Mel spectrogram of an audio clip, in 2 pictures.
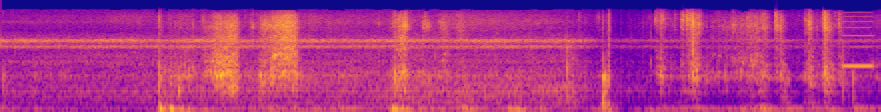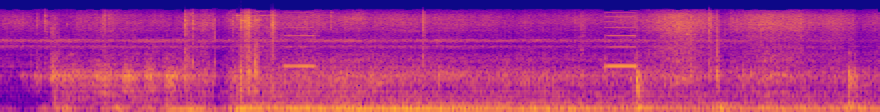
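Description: A driver gets into a car: knocks and clicks of the door and keys, then the engine is cranked and starts a little past halfway through, settling into a steady idle.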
